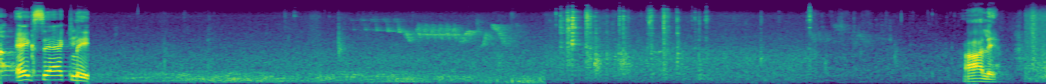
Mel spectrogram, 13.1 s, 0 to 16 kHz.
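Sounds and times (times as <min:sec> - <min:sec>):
climbing gear clinking: 0:06.8 - 0:09.0.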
